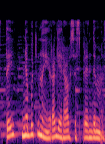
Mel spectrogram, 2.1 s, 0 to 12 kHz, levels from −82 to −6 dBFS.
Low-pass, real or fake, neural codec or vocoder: 7.2 kHz; real; none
